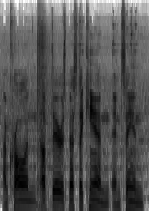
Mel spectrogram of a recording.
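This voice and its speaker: A man's voice: mid-range voice, a little slow. A man chatting casually and colloquially as a player in a tabletop roleplaying game. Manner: animated, colloquial. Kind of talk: casual, improvised game chat. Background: background music.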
